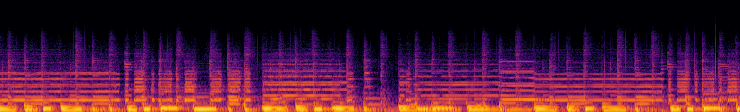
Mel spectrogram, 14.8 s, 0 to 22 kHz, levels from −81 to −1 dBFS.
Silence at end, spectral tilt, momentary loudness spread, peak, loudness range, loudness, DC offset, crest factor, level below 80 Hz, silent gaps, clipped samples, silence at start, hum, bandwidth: 0 s; -9 dB/octave; 7 LU; -4 dBFS; 3 LU; -20 LUFS; under 0.1%; 14 dB; -20 dBFS; none; under 0.1%; 0 s; none; 6.8 kHz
